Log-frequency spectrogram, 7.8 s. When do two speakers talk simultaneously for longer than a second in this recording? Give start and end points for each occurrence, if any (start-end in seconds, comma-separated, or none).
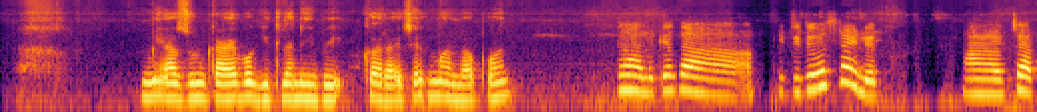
none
